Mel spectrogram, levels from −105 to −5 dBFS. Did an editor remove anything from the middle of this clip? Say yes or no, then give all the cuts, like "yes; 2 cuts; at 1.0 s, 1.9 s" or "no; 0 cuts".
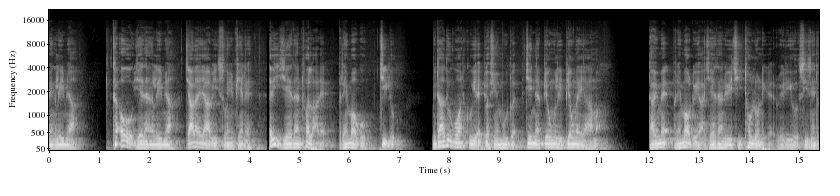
yes; 1 cut; at 4.3 s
